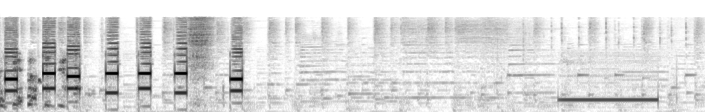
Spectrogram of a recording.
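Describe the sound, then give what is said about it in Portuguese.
A telephone number is dialed as a quick series of sharp keypad beeps, followed after a pause by one long, steady tone. “Vamos, vamos ligar para mais um.”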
